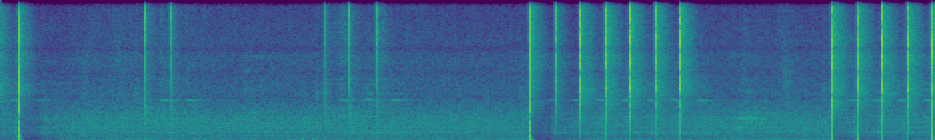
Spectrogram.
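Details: Laser tattoo removal treatment, which causes slight stinging: sharp snapping clicks of laser pulses firing, single and in quick bursts, over a low room hum.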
